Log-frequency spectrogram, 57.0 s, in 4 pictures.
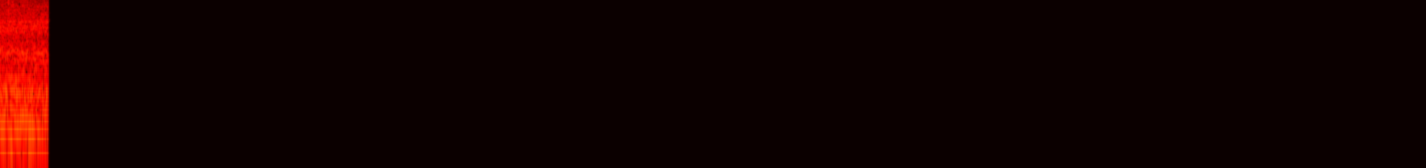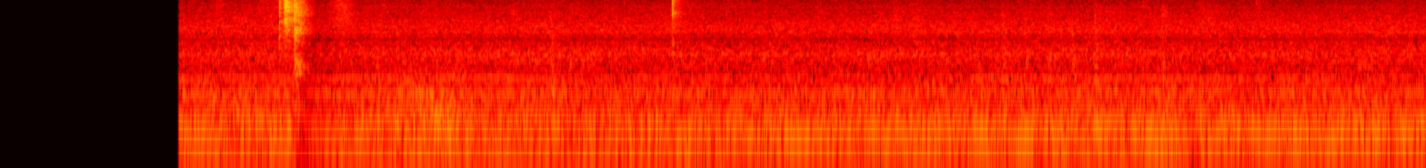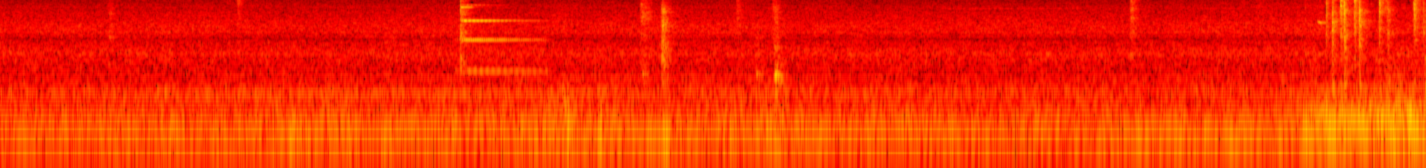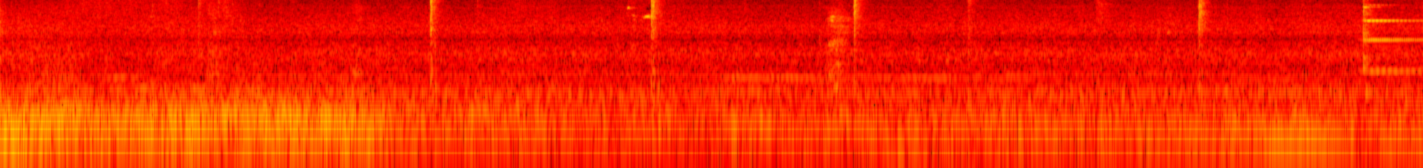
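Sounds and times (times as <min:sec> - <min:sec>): electric train running hum: 0:00.0 - 0:00.5, 0:16.1 - 0:57.0
faint whine: 0:39.8 - 0:57.0.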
